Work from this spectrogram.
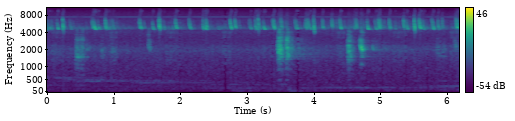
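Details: Common pipistrelles of a maternity colony coming back to roost at dawn, 21 May, AudioMoth 1.1 recording slowed tenfold: quick bursts of high clicks overlap, punctuated by a few louder, lower sweeping chirps.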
